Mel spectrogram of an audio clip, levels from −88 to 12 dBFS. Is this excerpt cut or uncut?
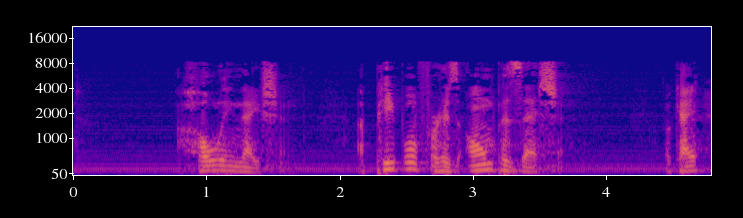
uncut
